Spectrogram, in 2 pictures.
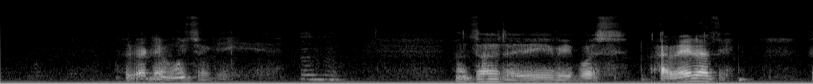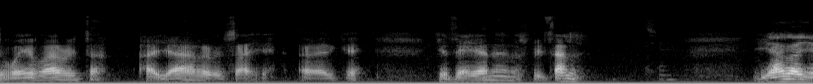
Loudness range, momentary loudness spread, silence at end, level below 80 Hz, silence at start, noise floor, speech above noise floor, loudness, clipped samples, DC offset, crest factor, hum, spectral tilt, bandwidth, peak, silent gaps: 10 LU; 22 LU; 0 s; -58 dBFS; 0.85 s; -51 dBFS; 27 dB; -24 LUFS; under 0.1%; 6%; 22 dB; none; -6 dB/octave; 10 kHz; -2 dBFS; none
